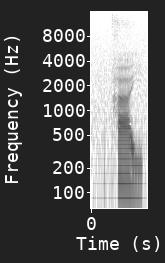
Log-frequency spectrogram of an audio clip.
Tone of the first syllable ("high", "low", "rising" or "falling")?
falling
